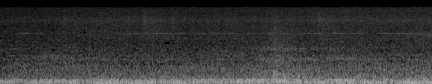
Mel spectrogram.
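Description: Steady low rumble of background room noise, with no distinct events.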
